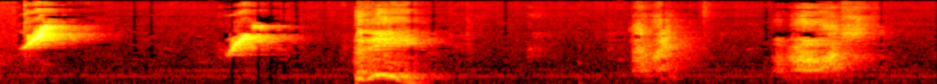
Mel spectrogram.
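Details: A pet parrot chatting with its owner, who counts aloud in Russian, gives short, high, squeaky chirps about one a second, mixed with a few lower, rougher voice-like sounds.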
